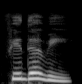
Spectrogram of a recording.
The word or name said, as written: ಫಿದ್ವಿ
